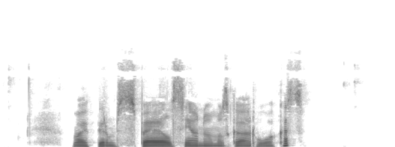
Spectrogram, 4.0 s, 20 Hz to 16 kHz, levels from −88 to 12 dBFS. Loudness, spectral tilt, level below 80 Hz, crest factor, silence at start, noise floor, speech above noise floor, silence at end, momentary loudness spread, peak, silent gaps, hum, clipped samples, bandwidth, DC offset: -27 LUFS; -5 dB/octave; -64 dBFS; 22 dB; 0.45 s; -70 dBFS; 44 dB; 0.95 s; 10 LU; -6 dBFS; none; none; under 0.1%; 9.8 kHz; under 0.1%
